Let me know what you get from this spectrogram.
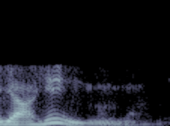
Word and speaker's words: Jaheim: So I'm going to play this track called Just In Case by Yaheem. And some pronounce it Yaheem, J-A-H-E-I-M.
